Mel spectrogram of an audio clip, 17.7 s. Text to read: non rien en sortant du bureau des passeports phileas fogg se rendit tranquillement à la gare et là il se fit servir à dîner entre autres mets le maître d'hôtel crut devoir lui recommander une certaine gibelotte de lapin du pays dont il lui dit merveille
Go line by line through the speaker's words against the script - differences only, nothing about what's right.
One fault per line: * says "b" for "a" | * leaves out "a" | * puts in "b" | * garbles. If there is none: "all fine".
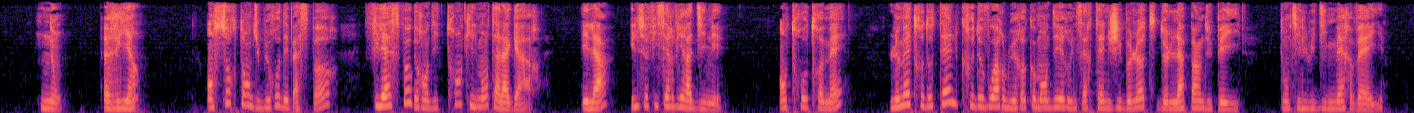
* leaves out "se"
